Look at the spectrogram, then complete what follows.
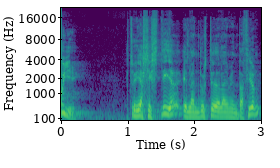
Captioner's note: speaking spanish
